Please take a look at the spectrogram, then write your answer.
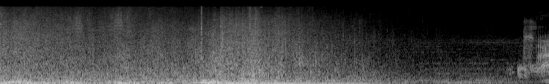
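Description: Heavy cannon fire booms in the Heroes of the Storm battleground Blackheart's Bay, a dense roaring blast that slowly fades, with a faint thud near the end.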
